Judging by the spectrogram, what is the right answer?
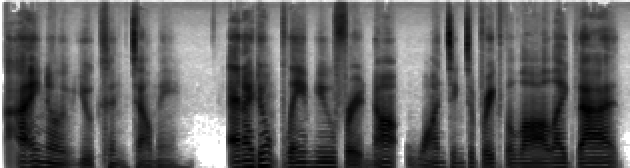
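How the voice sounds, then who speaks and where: Hesitant, gravelly low-voiced man, acted, nervous and caring. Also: no room sound, studio quality. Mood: overwhelmed, earnest. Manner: hesitant, halting, stammering. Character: nervous, caring man newly partnered with a vampire. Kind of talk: naturalistic audio roleplay acting.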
